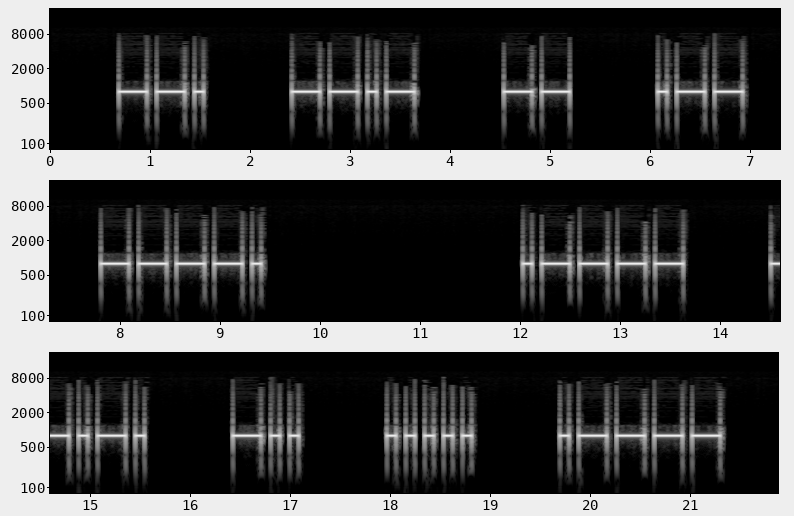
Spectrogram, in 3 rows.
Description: Morse code, heard as a keyed tone, about 13 wpm, spaced as for 7 wpm, 800 Hz. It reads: GQMW9 1CD51
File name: LEZIONI / 8 YJ45 / 8 YJ45 ws 12wpm 3146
